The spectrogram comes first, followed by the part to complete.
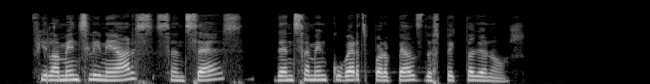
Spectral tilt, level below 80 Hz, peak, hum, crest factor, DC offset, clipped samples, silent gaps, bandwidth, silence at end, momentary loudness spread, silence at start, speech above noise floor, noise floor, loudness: -4.5 dB/octave; -48 dBFS; -2 dBFS; none; 16 dB; under 0.1%; under 0.1%; none; 11.5 kHz; 1.3 s; 10 LU; 0.35 s; 58 dB; -76 dBFS; -18 LUFS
